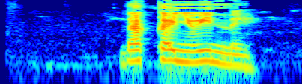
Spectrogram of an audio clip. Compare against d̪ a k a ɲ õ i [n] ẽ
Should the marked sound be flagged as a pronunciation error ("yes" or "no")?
no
